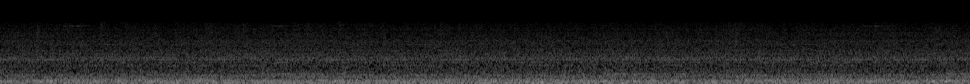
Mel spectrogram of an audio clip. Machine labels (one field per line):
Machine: slide rail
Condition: normal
